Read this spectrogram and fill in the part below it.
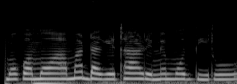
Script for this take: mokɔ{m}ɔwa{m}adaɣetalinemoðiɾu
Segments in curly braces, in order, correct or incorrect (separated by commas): correct, correct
